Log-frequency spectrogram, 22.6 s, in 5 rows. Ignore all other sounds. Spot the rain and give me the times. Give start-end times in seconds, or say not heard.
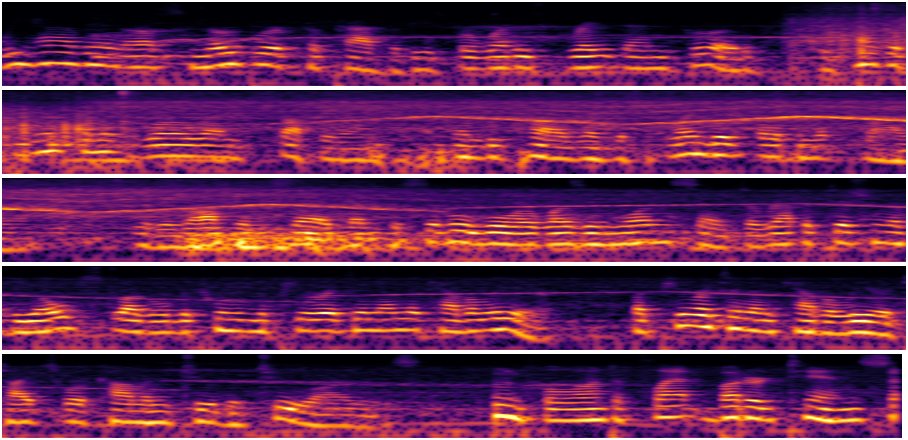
3.9-22.5.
